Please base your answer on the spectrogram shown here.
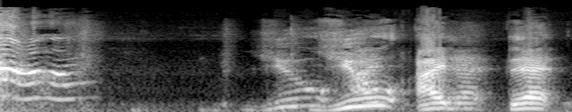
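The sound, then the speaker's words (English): A cat yowls loudly in several strained, wavering cries as a woman outside throws it at a man: one short wail, a pause, then a drawn-out rising howl followed by two sharp bursts. “She's throwing a cat.”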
